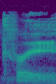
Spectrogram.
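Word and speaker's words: Kriegh: Last name is pronounced CRE.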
